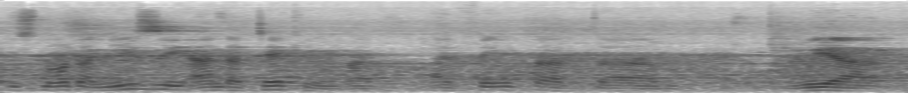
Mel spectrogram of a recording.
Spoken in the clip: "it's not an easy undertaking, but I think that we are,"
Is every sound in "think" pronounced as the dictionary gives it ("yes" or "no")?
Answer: yes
